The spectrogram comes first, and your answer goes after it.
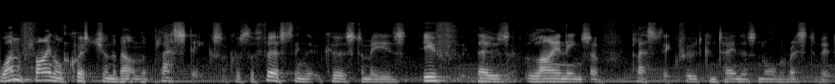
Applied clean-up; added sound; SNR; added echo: none; Traffic noise, roadway noise; 18 dB; none.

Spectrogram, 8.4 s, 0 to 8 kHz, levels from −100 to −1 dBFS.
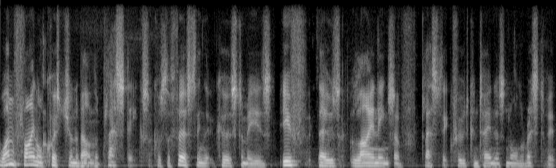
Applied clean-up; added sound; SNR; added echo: neural mask model RNNoise.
